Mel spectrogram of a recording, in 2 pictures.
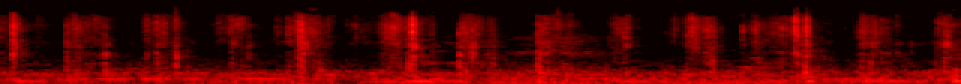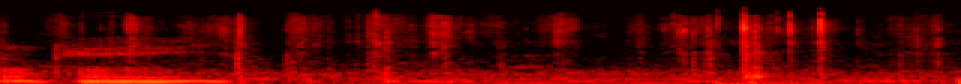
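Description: A tarot deck being shuffled by hand: a quick, continuous run of light card clicks and flicks. A brief vocal sound breaks in a little past the middle.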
